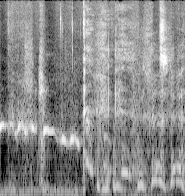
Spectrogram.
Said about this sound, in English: Hey, he's always whistling a tune in his head.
